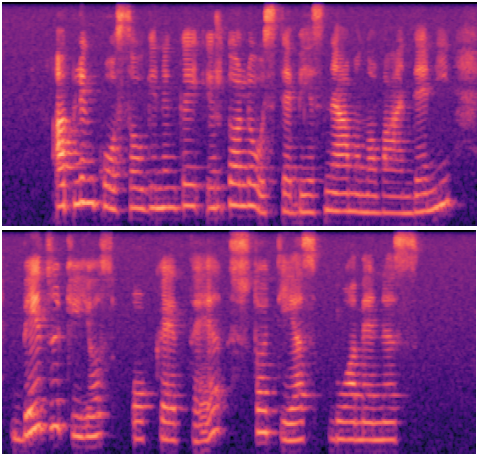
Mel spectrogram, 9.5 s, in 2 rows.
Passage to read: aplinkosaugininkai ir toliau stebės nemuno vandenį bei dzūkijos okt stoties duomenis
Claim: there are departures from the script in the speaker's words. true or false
false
